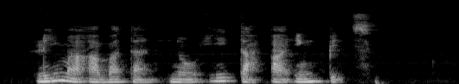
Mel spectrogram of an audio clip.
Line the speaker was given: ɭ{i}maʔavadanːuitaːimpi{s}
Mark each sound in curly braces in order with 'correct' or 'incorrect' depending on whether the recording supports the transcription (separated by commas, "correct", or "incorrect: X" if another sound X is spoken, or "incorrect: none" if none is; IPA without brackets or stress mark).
correct, incorrect: t͡s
